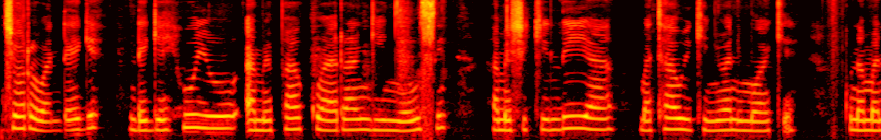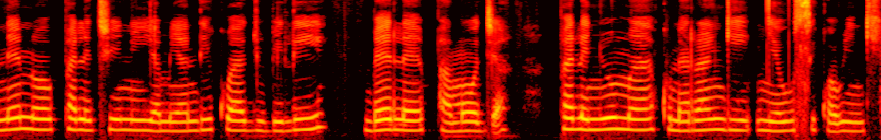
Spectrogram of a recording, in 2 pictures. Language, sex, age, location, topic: Swahili, female, 18-24, Kisii, government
